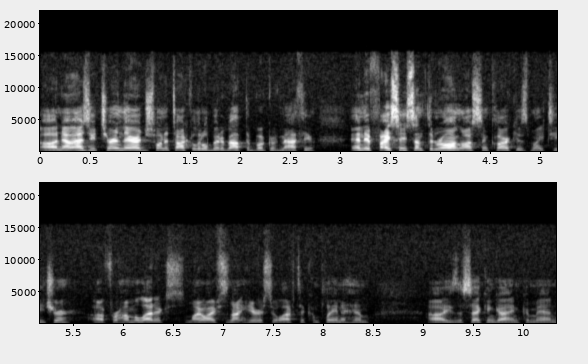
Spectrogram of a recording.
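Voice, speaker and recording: A man's raised, projected voice in a Pacific Northwest accent, high-pitched with a bright, sharp tone, very fast pace, big swings in loudness and fairly even intonation. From Russia, moved to US as a child; grew up in Cincinnati and Seattle. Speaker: preaching student. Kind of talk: sermon; personal testimony. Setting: church. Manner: casual, many fillers.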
